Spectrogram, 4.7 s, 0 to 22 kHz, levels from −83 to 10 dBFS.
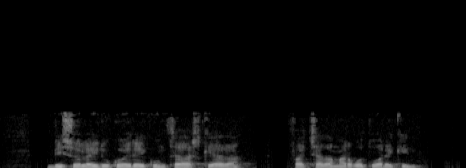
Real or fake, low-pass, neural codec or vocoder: real; 7.2 kHz; none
